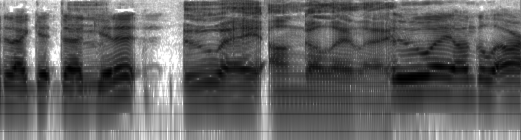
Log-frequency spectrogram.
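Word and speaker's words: Uiagalelei: Uwe Ungalele. Uwe Ungalele. All right, I missed a couple of syllables.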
